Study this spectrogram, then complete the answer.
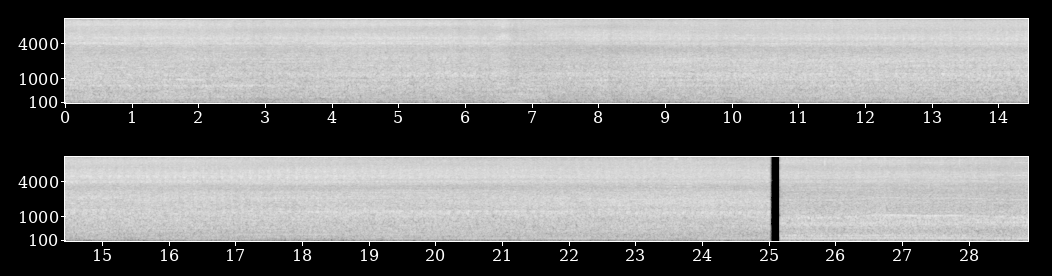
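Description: Tractor engines rumble and drone steadily as they drive past.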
